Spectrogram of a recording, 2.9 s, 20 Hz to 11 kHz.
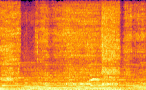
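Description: A spray cleaner hisses steadily onto heavy carbon deposits inside a BMW E46's M54 engine, a continuous close hiss with slight rubbing texture and no talk.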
